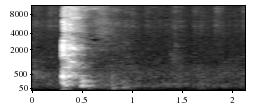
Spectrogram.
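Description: A man coughs once into his fist: a single short, loud cough about a third of a second in.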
